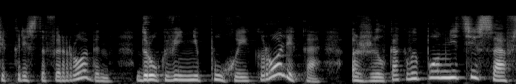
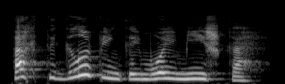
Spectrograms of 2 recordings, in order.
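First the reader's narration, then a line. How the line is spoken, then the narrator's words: Tender soothing voice. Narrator (Russian): таким ласковым голосом, что у всех сразу стало легче на душе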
